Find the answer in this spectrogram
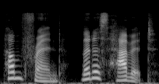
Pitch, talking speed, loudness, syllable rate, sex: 205 Hz, 225 wpm, -22 LUFS, 4.2 syllables/s, female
